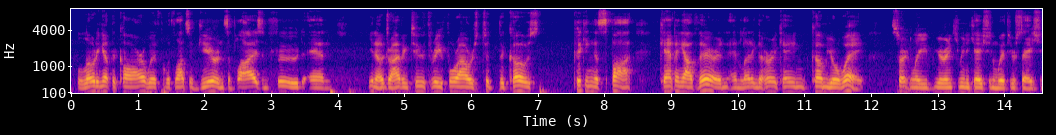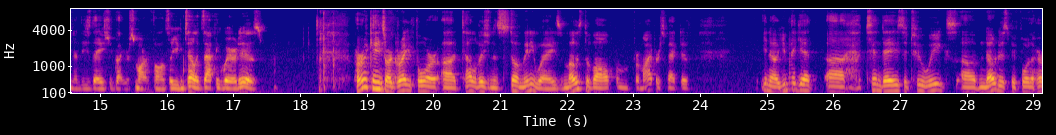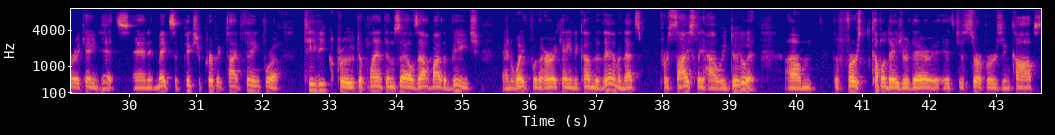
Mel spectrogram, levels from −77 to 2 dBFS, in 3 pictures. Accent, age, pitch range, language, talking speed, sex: American, 40-59, 110-135 Hz, English, 195 wpm, male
